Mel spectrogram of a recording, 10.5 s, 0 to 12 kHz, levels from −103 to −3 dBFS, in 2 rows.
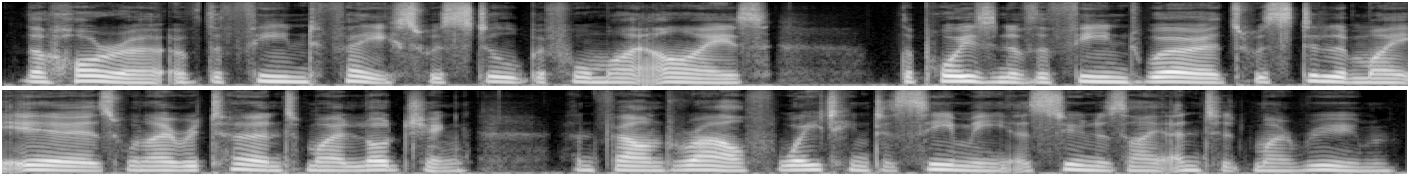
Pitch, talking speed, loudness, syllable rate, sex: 175 Hz, 240 wpm, -18 LUFS, 5.5 syllables/s, female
